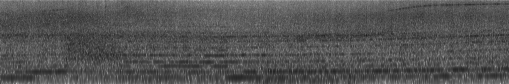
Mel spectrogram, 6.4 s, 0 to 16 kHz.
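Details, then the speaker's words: Toyota Supra Mk4 on a dyno after fixing boost leaks, full-load run at 1.5 bar boost: smooth pull with one clean rising tone, no hiss or flutter; no leaks, boost now controllable. "Das passt jetzt soweit, also wir haben jetzt keine Undichtigkeit mehr und können auch jetzt den Ladedruck regeln und takten."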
